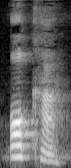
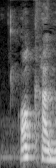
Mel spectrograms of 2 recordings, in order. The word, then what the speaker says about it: ọka: Ọka. Ọka means corn or maize.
